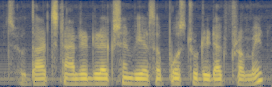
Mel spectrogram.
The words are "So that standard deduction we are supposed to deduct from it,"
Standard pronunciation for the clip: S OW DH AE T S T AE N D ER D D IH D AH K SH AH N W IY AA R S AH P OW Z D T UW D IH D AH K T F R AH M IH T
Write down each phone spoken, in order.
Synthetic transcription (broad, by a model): S OW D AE T S T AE N D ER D D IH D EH K SH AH N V IY AA R S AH P OW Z T UW D IH D AH K T F R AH M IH T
